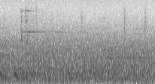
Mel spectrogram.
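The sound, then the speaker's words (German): Pigeons coo softly on the rooftops of Wiesbaden in late-afternoon sun, against a steady outdoor background hiss, with a few faint high chirps; no one is talking. “Einige Tauben fliegen in wagemutigen Manövern um die Dächer, andere wärmen sich in der Sonne.”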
